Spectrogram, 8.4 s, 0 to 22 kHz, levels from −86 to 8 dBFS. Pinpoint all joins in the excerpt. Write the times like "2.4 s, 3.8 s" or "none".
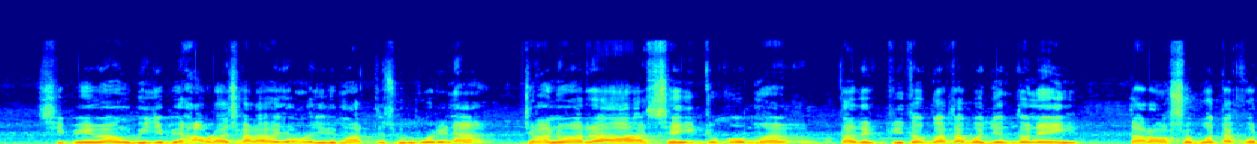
3.4 s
